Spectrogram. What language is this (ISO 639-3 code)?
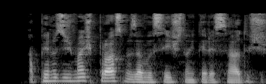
por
